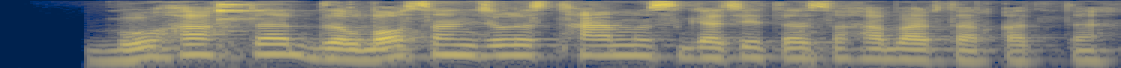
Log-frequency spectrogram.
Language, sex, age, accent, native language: Uzbek, male, 19-29, Jizzax, Uzbek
